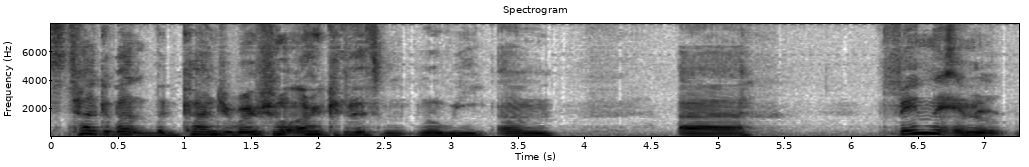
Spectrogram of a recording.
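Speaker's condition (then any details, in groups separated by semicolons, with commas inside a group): Cerebral palsy; able to speak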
